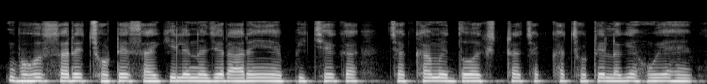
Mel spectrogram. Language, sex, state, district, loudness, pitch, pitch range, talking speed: Hindi, male, Jharkhand, Ranchi, -12 LUFS, 155 Hz, 150-160 Hz, 160 wpm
